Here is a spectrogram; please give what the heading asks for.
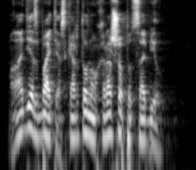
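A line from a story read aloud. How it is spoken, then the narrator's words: Muttering aloud. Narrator (Russian): Делясь своими мыслями вслух, бурчал Сергей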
